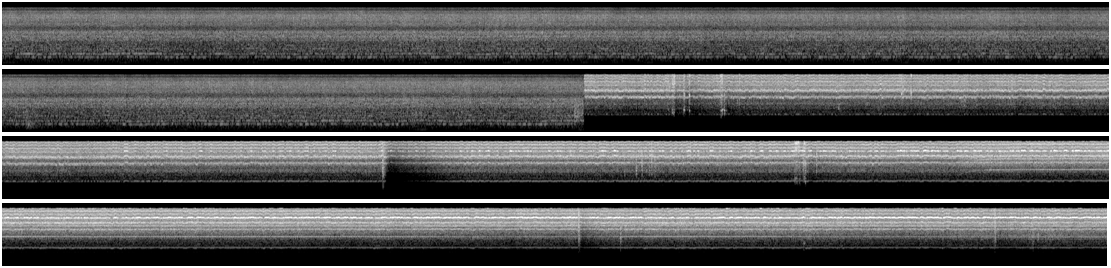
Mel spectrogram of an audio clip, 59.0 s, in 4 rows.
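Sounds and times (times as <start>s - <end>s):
steady high whine: 0.0s - 59.0s.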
